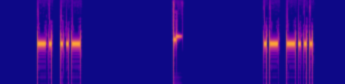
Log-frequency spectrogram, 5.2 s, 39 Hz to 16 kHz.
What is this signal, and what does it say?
Morse code, heard as a keyed tone, about 28 wpm, 700 Hz. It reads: NU AB
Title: Canadian Provinces and Territories 28wpm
